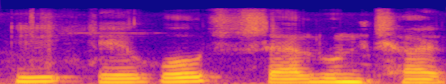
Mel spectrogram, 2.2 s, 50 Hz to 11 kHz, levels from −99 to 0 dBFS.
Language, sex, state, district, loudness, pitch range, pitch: Maithili, male, Bihar, Samastipur, -14 LUFS, 130-160 Hz, 145 Hz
